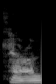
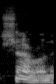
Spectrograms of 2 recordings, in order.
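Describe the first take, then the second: First: The name is said the Greek way. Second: The name is said the common way. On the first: This follows the name's Greek origin. "we should really call it Charon" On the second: This is how most people say it. "most people call it Charon"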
